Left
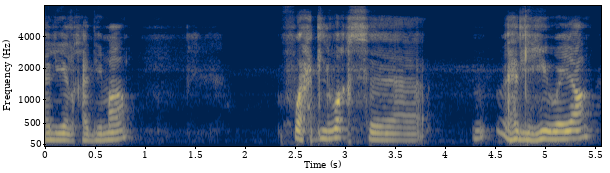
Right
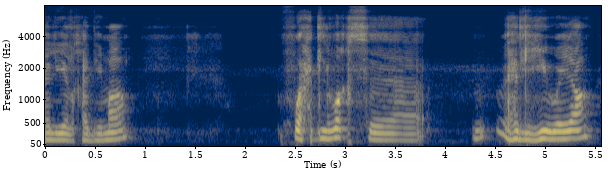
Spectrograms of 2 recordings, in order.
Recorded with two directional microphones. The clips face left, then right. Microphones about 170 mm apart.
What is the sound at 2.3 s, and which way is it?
Speech, 15° right (ahead or behind).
